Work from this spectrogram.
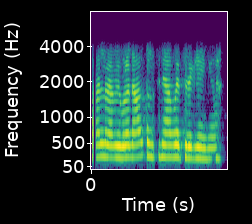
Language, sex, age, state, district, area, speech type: Tamil, female, 18-30, Tamil Nadu, Chengalpattu, urban, conversation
